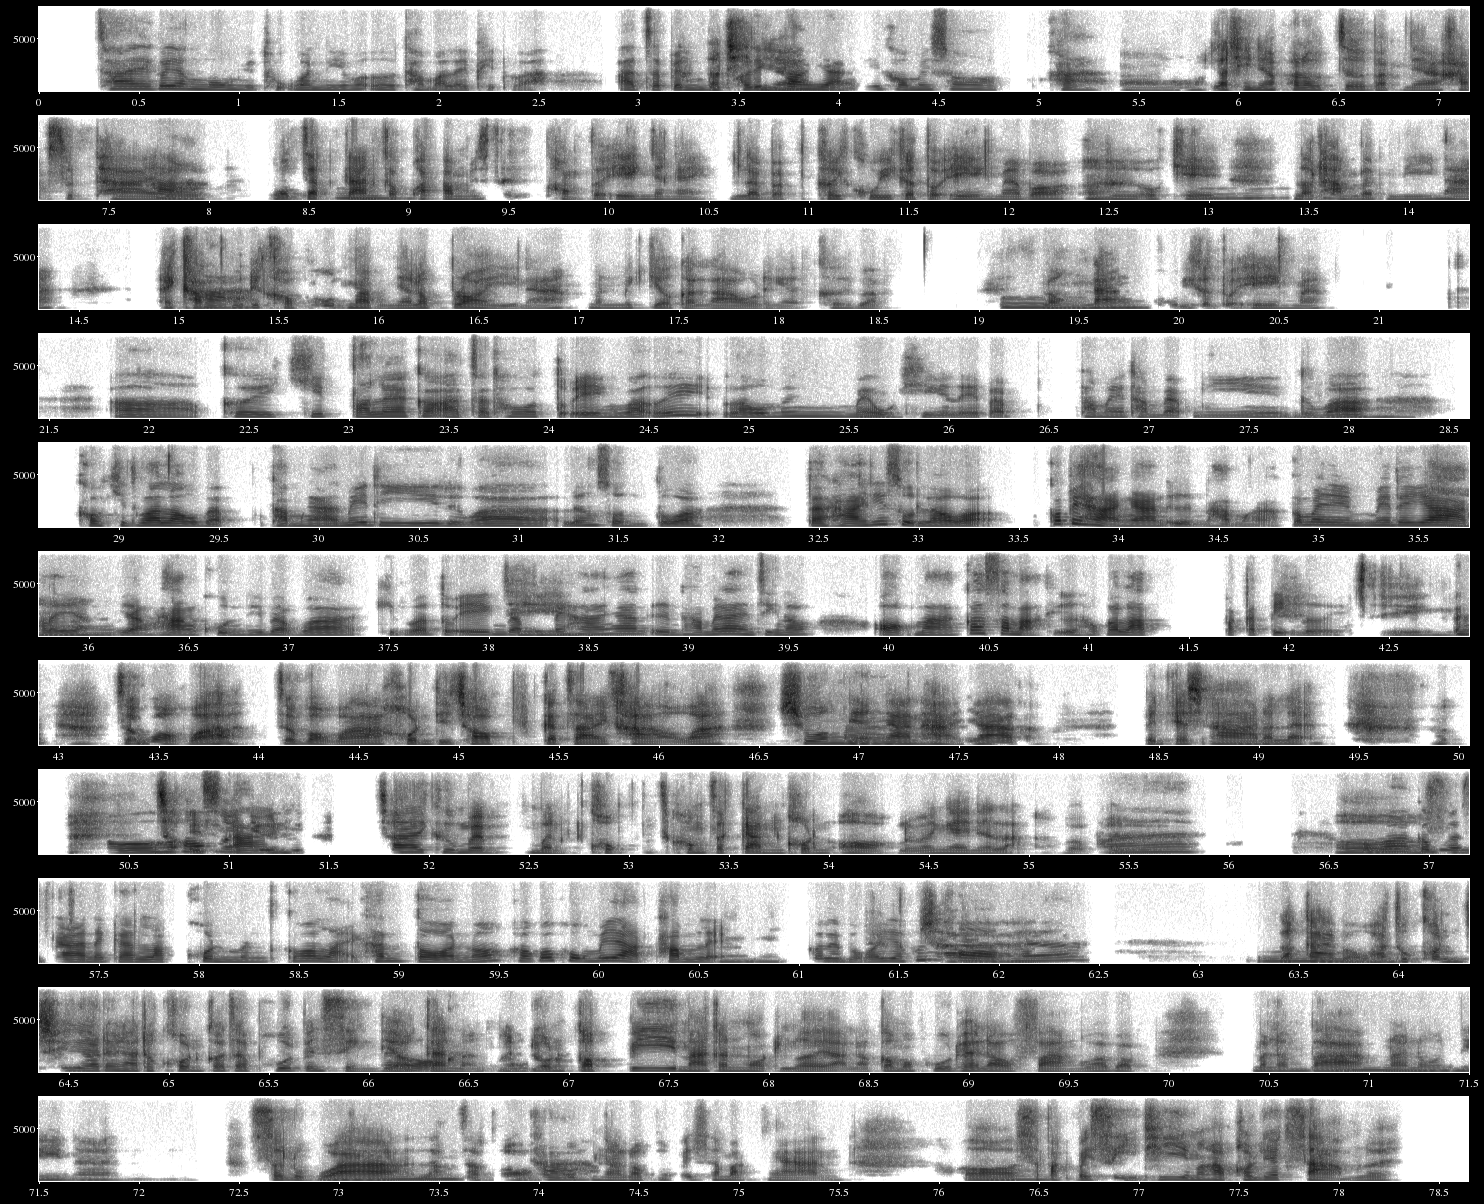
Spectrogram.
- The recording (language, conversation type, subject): Thai, unstructured, คุณเคยมีประสบการณ์ที่ได้เรียนรู้จากความขัดแย้งไหม?
- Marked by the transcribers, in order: other background noise; tapping; chuckle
